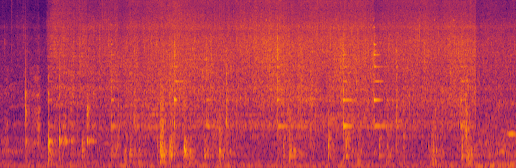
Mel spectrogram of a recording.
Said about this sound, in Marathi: कांदा छान परतलेला आहे बघा. टोमॅटो घालूया.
